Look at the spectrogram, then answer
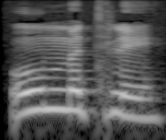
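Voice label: "ummat" ergative, Archi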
